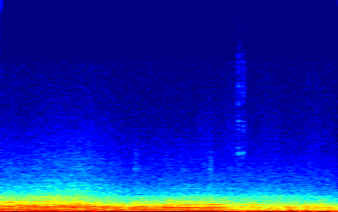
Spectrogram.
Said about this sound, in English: As soon as you touch that gas pedal, like I'm doing right now.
